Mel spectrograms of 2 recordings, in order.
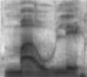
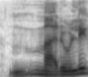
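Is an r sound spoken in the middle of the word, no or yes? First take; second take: no; yes. First: The word is said without an r sound. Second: The word is said with an r sound. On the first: This is the name as it is sung, with the r dropped. "el nombre aparece pronunciado como Maulé" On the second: This is the name as it is written. "como aparece escrito"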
